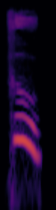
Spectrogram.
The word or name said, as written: ಠೂ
